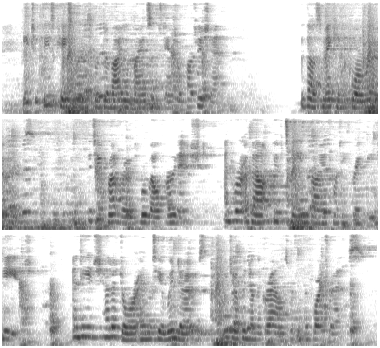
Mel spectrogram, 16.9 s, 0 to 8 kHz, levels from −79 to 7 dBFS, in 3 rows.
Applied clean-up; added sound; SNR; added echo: classical method WPE with log-MMSE.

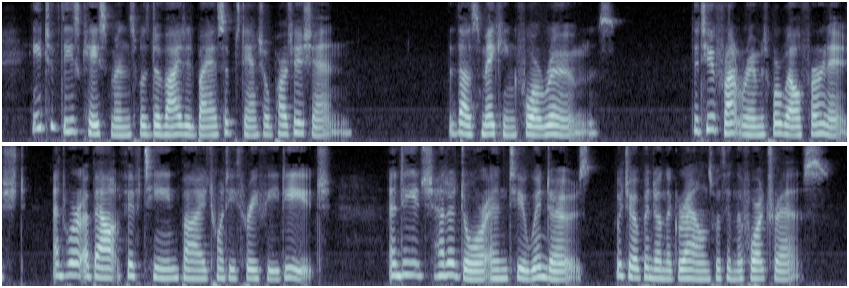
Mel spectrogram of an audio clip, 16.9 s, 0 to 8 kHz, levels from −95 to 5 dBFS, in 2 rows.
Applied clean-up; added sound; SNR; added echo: none; none; none; none.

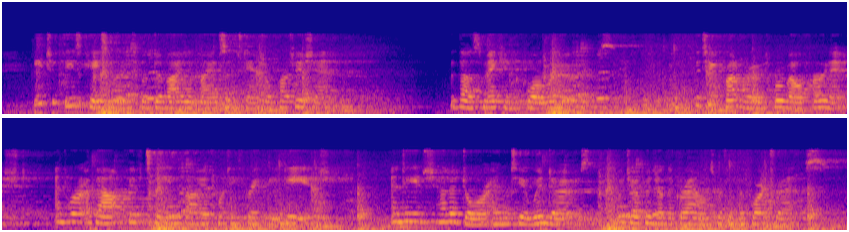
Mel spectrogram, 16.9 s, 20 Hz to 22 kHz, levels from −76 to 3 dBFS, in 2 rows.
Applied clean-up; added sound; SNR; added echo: none; Sliding door; 2 dB; reverberation time 2.6 s.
